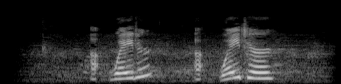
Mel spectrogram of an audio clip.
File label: Waiter, Female; Waiter AMB; Talking; VoiceBox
